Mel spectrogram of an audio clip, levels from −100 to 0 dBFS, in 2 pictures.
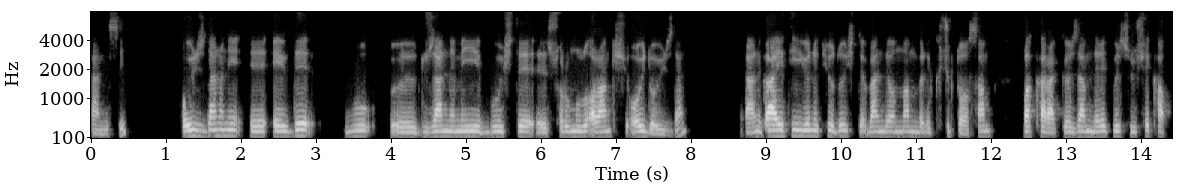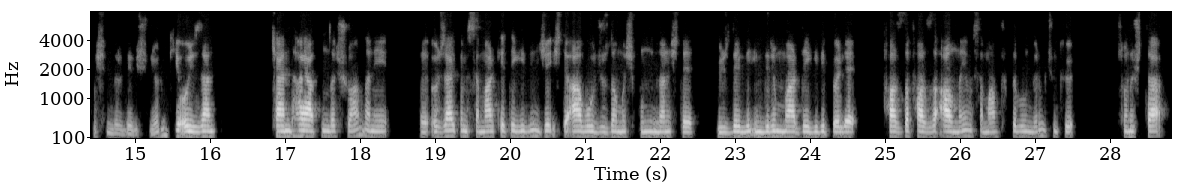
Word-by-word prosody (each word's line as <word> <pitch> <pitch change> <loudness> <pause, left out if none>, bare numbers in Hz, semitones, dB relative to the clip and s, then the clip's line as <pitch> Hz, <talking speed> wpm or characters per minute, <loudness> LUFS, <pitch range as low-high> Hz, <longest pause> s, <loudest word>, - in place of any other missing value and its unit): kendisi. 95 -3 -6 0.7
O 130 +2 +6
yüzden, 140 +1 +1
hani, 140 0 -1
eee, 120 0 0
evde 125 +3 +3 0.5
bu, 130 +3 -3 0.3
ııı, 115 -2 -1
düzenlemeyi, 125 0 +1
bu 120 +1 0
işte, 120 0 -1
ııı, 110 - -1
sorumluluğu 125 +2 0
alan 120 +1 +5
kişi 125 - -10
oydu 120 -4 +1
o - - -1
yüzden. 90 -3 -7 0.8
Yani, 110 +2 0
gayet 135 +1 +7
iyi 140 -1 +1
yönetiyordu. 135 -1 -1
İşte 130 -2 -7
ben 120 0 0
de 120 - -2
ondan, 120 0 -3
böyle, 110 0 -4
küçük - - -11
de - - 0
olsam 125 +6 -3 0.4
bakarak, 110 -3 +3
gözlemleyerek 120 +1 -2
bir 125 - 0
sürü 120 -2 -9
şey 130 +3 -5
kapmışımdır 100 -2 -6
diye 95 -1 -6
düşünüyorum 120 +11 -10
ki 140 -2 0
o 125 - +6
yüzden 125 +1 +4 0.7
kendi 125 0 +5
hayatımda 125 -1 +4
şu 125 +1 -7
an, 130 - -4
hani, 120 -1 -2 0.4
eee, 110 - -3
özellikle 130 +2 +1
mesela 120 -1 -3
markete 125 +2 0
gidince 125 +1 -2
işte, - - -3
"A, 125 0 +6
bu 125 - +1
ucuzlamış, 115 +1 -3
bundan 230 - 0
işte 115 -1 -2 0.3
%50 115 +2 0
indirim 120 +1 +1
var." 120 -3 +3
diye 120 -1 +1
gidip, 115 +2 -4
böyle, 115 0 +3 0.5
fazla 120 0 +5
fazla 120 -1 +3
almayı 120 +2 +4
mesela 130 -3 -8
mantıklı 115 +3 -5
bulmuyorum. 120 +3 -6
Çünkü 220 - -5 0.6
sonuçta, 120 +1 +1
120 Hz, 150 wpm, -25 LUFS, 115-125 Hz, 0.8 s, gayet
